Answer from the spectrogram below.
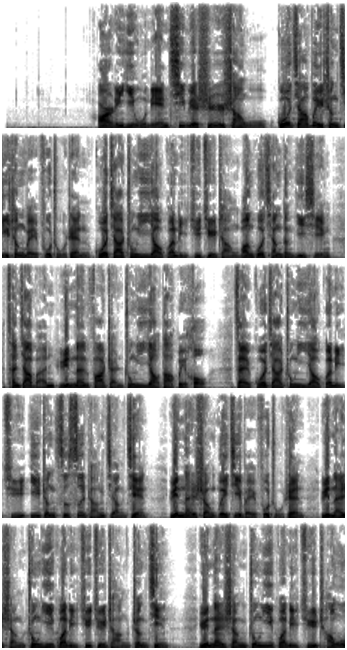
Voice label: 男 新闻类 配音, 国语男声配音

